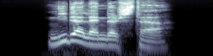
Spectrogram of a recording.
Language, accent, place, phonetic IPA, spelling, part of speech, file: German, Germany, Berlin, [ˈniːdɐˌlɛndɪʃstɐ], niederländischster, adjective, De-niederländischster.ogg
- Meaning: inflection of niederländisch: 1. strong/mixed nominative masculine singular superlative degree 2. strong genitive/dative feminine singular superlative degree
